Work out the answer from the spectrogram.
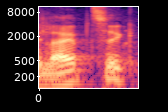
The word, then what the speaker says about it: Leipzig: on the move to Leipzig pronounced in English was I'd say Leipzig and I think he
